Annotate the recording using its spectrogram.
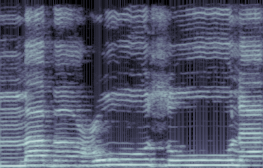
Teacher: عین واو پیش کھینچ کر ادا کریں گے کیونکہ یہ واو مدہ ہے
